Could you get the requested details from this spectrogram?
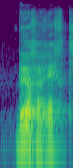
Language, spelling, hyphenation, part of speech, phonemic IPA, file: Dutch, burgerrecht, bur‧ger‧recht, noun, /ˈbʏr.ɣə(r)ˌrɛxt/, Nl-burgerrecht.ogg
- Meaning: civil right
